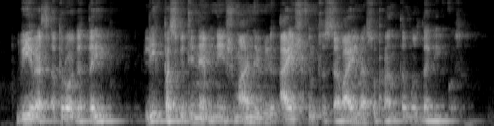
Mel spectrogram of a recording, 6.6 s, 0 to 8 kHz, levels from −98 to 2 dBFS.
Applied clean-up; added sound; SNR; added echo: none; none; none; reverberation time 0.5 s.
